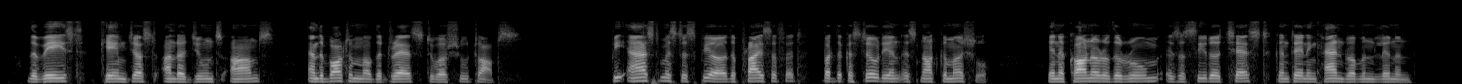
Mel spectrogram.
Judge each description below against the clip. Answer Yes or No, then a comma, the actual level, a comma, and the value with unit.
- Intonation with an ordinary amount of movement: No, narrow, 1.9 semitones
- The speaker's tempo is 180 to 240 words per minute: Yes, average, 185 wpm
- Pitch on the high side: No, low, 135 Hz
